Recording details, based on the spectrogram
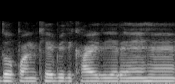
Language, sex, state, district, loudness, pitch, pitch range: Hindi, male, Jharkhand, Deoghar, -17 LUFS, 150 Hz, 150-155 Hz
